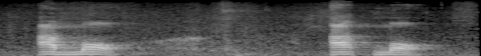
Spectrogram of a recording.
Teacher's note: when I pronounce the high level tone, 5-5, precedes any tone, it becomes 3-2, the falling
